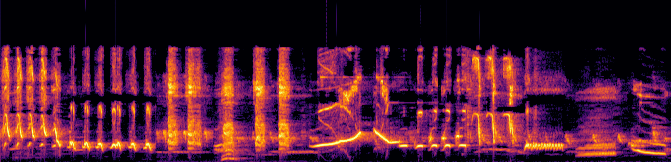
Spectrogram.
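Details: White-rumped shama, a caged bird, singing a song used to prompt other shamas to sing: quick chattering trills, harsh buzzy bursts, then long swooping whistles and varied mimic-like phrases.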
